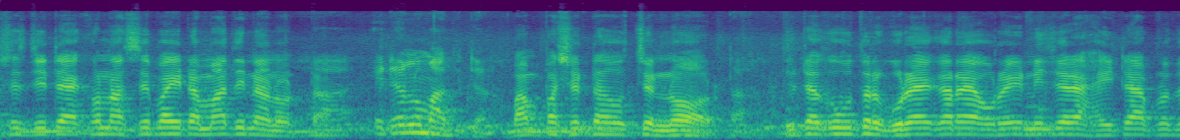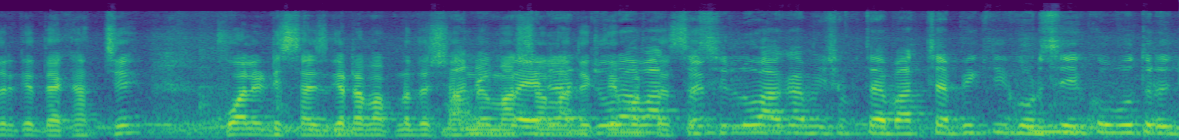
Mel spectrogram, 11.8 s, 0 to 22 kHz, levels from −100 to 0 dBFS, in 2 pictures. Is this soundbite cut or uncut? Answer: uncut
